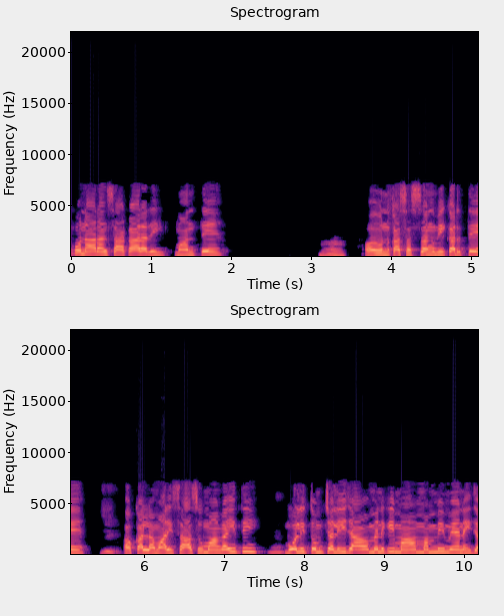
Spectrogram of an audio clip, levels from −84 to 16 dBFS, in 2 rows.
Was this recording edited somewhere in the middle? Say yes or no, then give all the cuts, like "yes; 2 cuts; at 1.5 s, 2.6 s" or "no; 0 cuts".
no; 0 cuts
